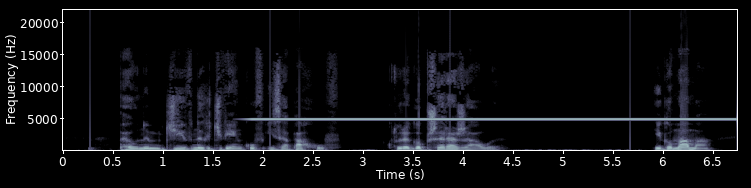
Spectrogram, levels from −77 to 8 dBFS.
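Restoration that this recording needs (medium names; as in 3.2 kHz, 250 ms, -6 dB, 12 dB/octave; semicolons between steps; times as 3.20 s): clip repair -9 dBFS; de-click; band-stop 4.9 kHz, Q 30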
